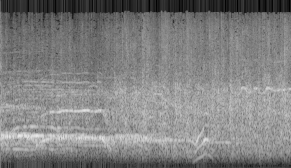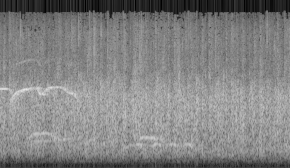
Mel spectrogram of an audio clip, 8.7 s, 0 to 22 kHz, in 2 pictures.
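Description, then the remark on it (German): Loud, sustained applause from an audience of at least 200 people in a hall, with scattered whoops and high-pitched whistles rising above the steady clapping throughout, holding its intensity for the full length. “Deswegen bitte, lass ein wenig Sau raus und zeige, dass hier mindestens 200 Leute im Saal hocken.”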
